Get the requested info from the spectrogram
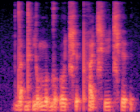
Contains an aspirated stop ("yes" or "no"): yes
